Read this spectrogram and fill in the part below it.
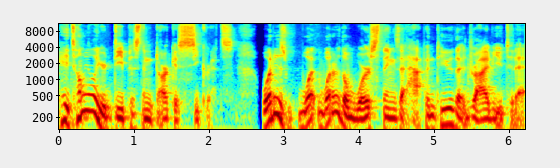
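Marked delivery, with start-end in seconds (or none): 0.0-2.3 mock very cheery, sing-song, nosy, prying interviewer voice. Retelling how a journalist questioned him: imitating a cheerful journalist. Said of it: "very cheerfully was like".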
